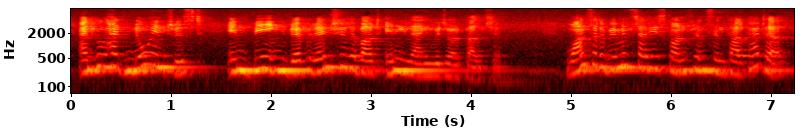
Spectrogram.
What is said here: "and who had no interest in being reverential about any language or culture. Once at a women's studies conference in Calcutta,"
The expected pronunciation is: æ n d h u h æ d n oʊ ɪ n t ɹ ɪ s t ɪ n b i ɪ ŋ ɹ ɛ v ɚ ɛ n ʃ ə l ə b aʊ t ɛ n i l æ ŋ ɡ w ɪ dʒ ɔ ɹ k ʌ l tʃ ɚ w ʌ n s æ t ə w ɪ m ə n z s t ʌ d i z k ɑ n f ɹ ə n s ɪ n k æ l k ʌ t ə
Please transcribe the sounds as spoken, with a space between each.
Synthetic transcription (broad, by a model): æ n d h u h æ d n oʊ ɪ n t ɹ ɪ s t ɪ n b i ɪ ŋ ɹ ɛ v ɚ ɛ n ʃ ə l ə b aʊ t ɛ n i l æ ŋ ɡ w ɪ dʒ ɔ ɹ k ʌ l tʃ ɚ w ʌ n s æ t ə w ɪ m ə n s t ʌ d i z k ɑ n f ɹ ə n s ɪ n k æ l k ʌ t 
